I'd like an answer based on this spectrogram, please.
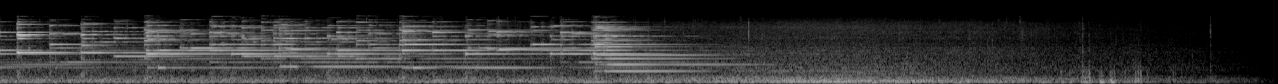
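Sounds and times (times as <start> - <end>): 
carillon bells: 0.0 - 8.4.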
